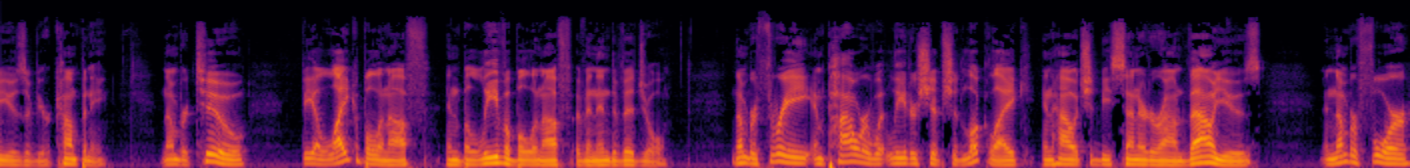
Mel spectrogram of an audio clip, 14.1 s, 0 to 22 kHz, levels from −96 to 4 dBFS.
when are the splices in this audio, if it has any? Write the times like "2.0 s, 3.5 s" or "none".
none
